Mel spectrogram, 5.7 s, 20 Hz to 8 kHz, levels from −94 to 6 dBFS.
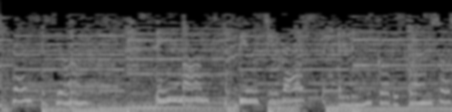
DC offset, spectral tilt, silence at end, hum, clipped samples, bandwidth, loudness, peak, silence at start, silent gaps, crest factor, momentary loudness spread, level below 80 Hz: under 0.1%; -10 dB/octave; 0 s; none; under 0.1%; 5.8 kHz; -28 LUFS; -14 dBFS; 0 s; none; 12 dB; 3 LU; -36 dBFS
